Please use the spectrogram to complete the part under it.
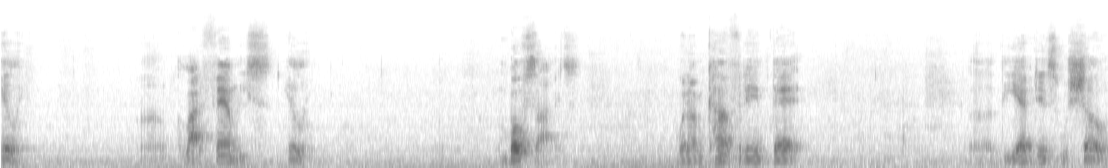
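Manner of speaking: choked-up, halting words, voice breaking. Speaking about families healing on both sides: emotional, voice breaking. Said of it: "sorry, I'm getting a little emotional".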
